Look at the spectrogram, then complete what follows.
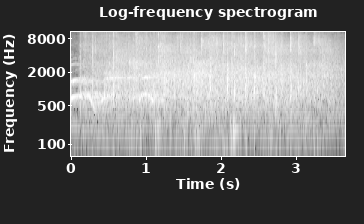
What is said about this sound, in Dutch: Is Jezus voor je? Ja, geef hem een groot applaus.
